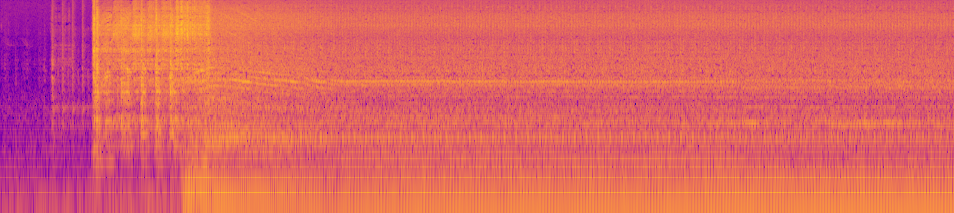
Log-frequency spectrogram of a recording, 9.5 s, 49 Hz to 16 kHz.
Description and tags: Citroën C-Crosser - engine starting (Zoom H6)
cars, Zoom, Citroen, engine, car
